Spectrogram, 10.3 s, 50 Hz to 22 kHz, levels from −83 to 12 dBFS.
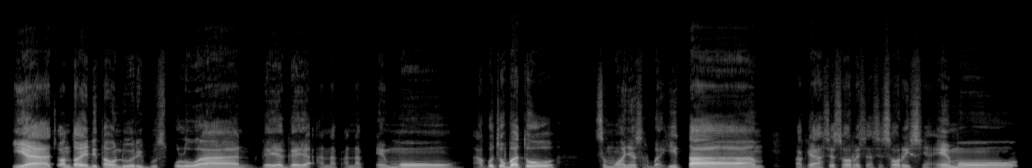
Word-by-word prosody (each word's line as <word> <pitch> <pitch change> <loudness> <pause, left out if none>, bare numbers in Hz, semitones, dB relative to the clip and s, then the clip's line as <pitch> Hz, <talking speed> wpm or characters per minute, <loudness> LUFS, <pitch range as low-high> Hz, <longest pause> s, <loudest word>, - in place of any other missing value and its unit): iya 125 -2 +7
contohnya 130 +4 +2
di 130 - -4
tahun 120 0 -1
2010-an 115 +2 -2
gaya-gaya 105 0 -3
anak-anak 105 -1 -16
emo. 120 +1 -2 0.2
Aku 145 - -6
coba 170 +2 +5
tuh 150 -7 +1 0.3
semuanya 110 -2 -7
serba 115 -1 -13
hitam, 135 -5 +4 0.2
pakai - - -7
aksesoris-aksesorisnya 105 +1 -8
emo. 130 -3 -2
120 Hz, 100 wpm, -24 LUFS, 110-130 Hz, 0.3 s, iya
